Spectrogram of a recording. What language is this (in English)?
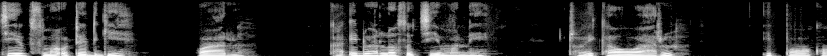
Luo (Kenya and Tanzania)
